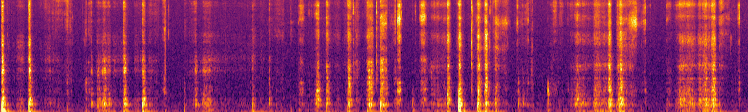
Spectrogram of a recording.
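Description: A dark plastic chisel tool scrapes and chips at a small, solid, rectangular plaster-of-paris fossil excavation block held in one hand, working the crumbly plaster beside the embedded dinosaur skeleton as powder falls off. Dull, low rasping scrapes come in uneven bursts, punctuated by sharp, short clicks and chips that die away quickly.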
